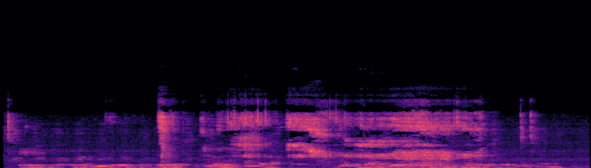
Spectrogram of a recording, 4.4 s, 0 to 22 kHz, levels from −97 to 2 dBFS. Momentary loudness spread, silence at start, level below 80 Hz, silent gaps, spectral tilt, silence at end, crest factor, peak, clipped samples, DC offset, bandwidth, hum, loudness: 17 LU; 0.05 s; -78 dBFS; none; -1.5 dB/octave; 0.2 s; 22 dB; -16 dBFS; under 0.1%; under 0.1%; 11 kHz; none; -35 LUFS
